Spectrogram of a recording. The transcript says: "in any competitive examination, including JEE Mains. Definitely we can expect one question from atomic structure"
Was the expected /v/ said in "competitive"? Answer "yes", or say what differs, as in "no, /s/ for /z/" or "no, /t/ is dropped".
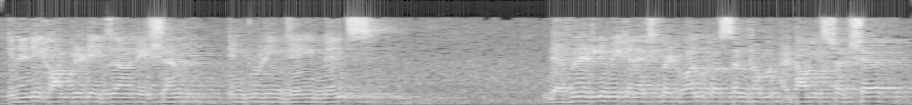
no, /v/ is dropped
